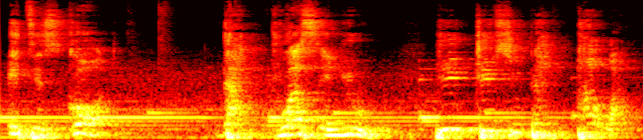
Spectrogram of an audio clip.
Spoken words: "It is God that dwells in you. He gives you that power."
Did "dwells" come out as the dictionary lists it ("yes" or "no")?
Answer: no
